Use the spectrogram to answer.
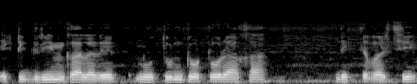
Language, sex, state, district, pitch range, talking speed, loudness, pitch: Bengali, male, West Bengal, Jhargram, 110-120 Hz, 130 wpm, -14 LUFS, 115 Hz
